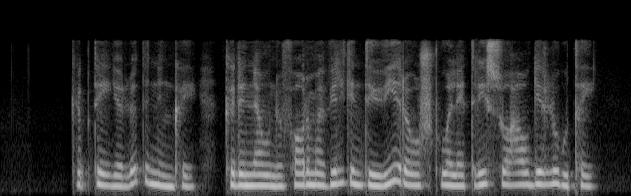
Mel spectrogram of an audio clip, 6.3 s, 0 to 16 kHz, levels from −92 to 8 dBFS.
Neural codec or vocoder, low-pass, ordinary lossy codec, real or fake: codec, 16 kHz, 0.8 kbps, ZipCodec; 7.2 kHz; AAC, 64 kbps; fake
